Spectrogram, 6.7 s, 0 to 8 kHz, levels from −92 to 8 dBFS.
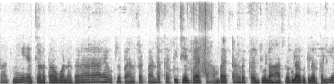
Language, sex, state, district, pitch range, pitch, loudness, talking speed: Hindi, female, Chhattisgarh, Bilaspur, 195-205 Hz, 200 Hz, -16 LUFS, 260 wpm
